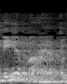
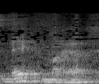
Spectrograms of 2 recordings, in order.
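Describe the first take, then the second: First: The name is said the common American way. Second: The name is said a different, non-American way. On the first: This is how Americans usually say it. The speaker calls it wrong. "It's only Nehemiah because we're American" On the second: This is the technically correct way to say it. The speaker calls it right. "But technically it's Nehemiah"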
